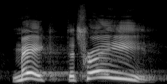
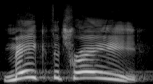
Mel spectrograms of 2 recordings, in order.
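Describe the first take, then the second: First: Higher, louder, slow and drawn out; slow ringing pulpit command; preached command. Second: Much higher, louder, slow, punched "Make"; preached command climbing. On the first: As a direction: land "Make the trade" like a preacher's call. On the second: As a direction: hit "Make" hard and drag "the trade". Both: Acted. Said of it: "preach that back to me".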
